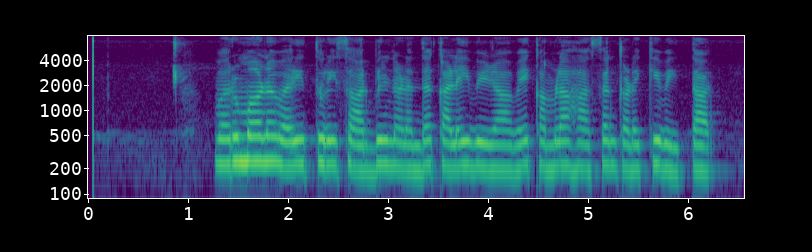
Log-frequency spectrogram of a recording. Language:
Tamil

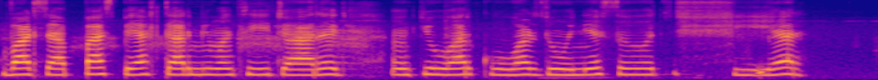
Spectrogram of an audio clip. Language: Kashmiri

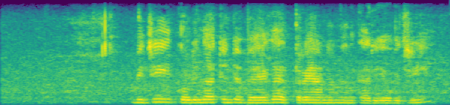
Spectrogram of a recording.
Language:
Malayalam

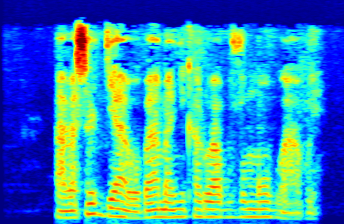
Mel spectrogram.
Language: Ganda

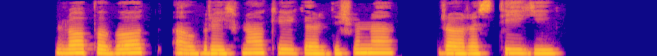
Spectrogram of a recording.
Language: Pashto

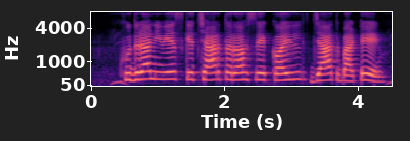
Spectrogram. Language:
Bhojpuri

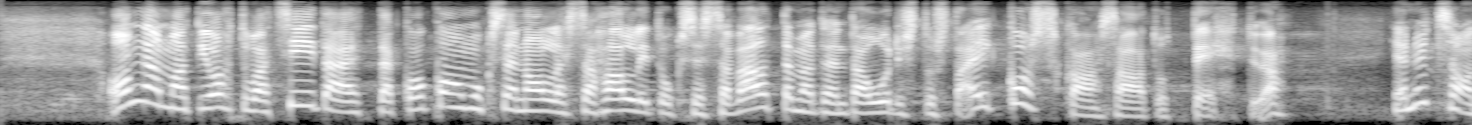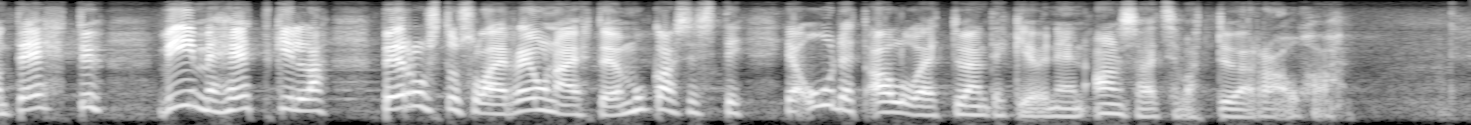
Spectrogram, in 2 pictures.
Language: Finnish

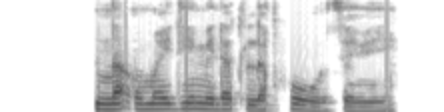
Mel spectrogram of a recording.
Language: Pashto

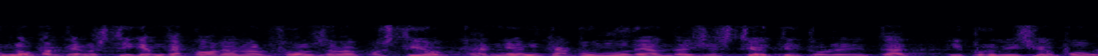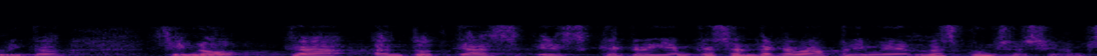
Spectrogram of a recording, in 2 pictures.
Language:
Catalan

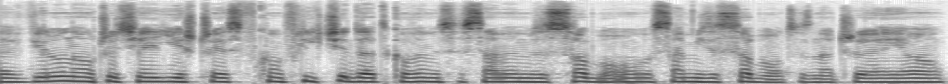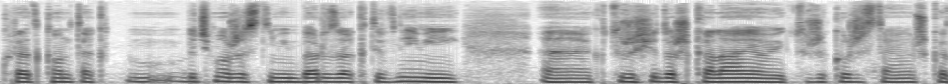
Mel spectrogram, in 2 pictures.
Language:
Polish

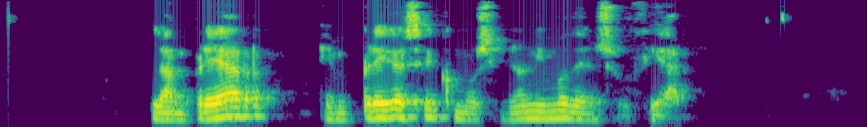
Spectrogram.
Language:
Galician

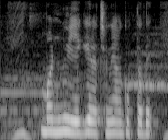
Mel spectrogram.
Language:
Kannada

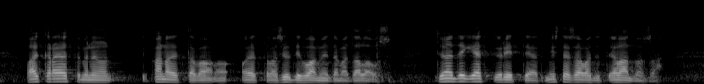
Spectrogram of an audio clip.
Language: Finnish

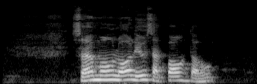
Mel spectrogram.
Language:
Cantonese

